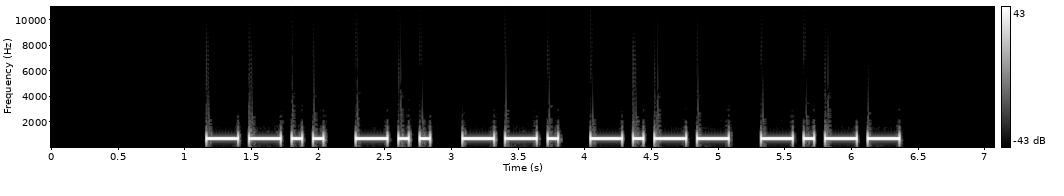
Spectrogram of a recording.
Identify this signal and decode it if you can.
Morse code, heard as a keyed tone, about 15 wpm, 700 Hz. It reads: ZDGYY
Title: Code Groups - 5 Letters - 15wpm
